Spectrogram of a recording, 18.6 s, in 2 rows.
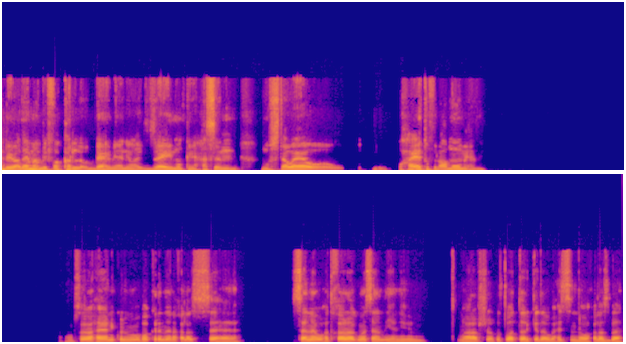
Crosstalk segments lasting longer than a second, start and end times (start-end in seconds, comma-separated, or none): none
